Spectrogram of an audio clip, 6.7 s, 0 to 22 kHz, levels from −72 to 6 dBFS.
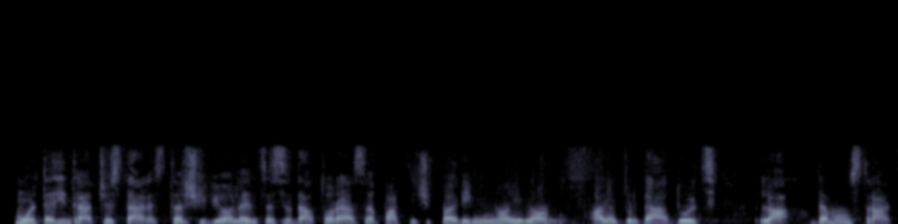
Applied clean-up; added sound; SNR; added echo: neural separator model SepFormer DNS4.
